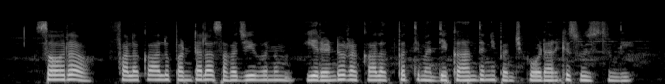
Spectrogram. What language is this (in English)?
Telugu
